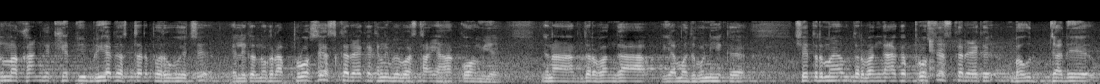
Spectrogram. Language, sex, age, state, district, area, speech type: Maithili, male, 30-45, Bihar, Purnia, rural, spontaneous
